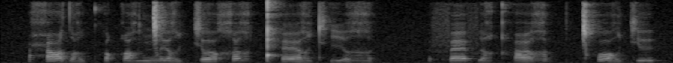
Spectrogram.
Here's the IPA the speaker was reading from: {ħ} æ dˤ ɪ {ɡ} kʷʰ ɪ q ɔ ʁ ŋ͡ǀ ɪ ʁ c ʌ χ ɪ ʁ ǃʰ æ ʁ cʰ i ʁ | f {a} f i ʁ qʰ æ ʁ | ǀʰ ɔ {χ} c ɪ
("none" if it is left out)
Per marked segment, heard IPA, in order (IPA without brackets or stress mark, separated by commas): ħ, ʁ, æ, ʁ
